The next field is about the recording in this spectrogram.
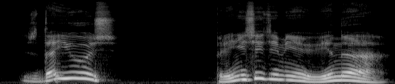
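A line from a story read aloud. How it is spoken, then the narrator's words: Shouted. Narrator (Russian): Сир Донтас крикнул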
